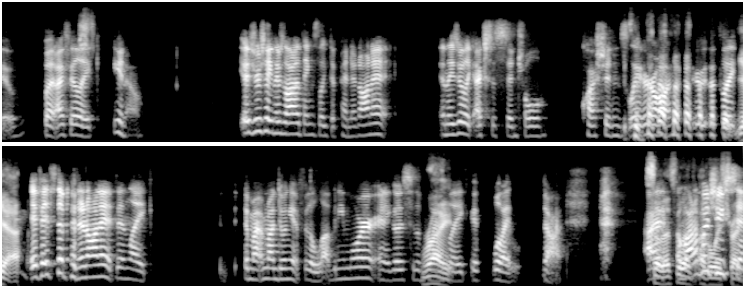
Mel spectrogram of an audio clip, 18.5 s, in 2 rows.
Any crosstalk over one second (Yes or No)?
Yes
